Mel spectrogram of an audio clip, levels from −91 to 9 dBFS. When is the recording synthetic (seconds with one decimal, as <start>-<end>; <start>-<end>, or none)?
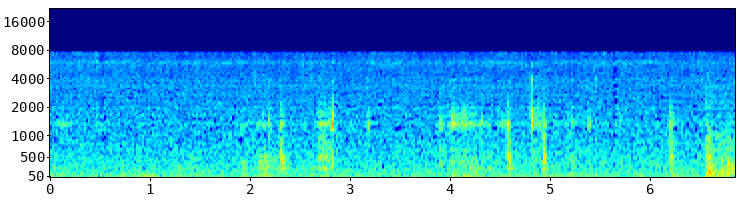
0.0-5.3; 6.0-6.9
